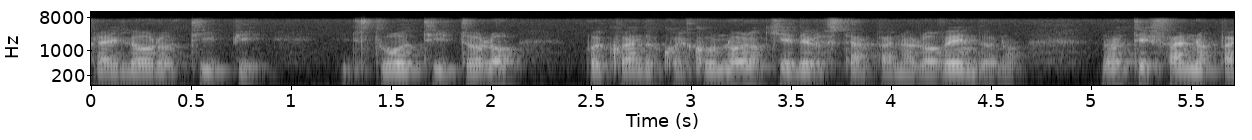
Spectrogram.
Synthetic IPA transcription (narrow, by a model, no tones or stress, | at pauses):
fɾailoːɾot̪iːpiː | lt̪uːot̪iːt̪olo | pɔjkwand̪okwalkuːnolok̟jɛːd̪elost̪ampanolovɛnd̪ononont̪ifanːopa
